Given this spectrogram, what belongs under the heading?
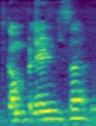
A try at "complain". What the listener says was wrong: Complaint नहीं आएगा. You are making mistake. Complain.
